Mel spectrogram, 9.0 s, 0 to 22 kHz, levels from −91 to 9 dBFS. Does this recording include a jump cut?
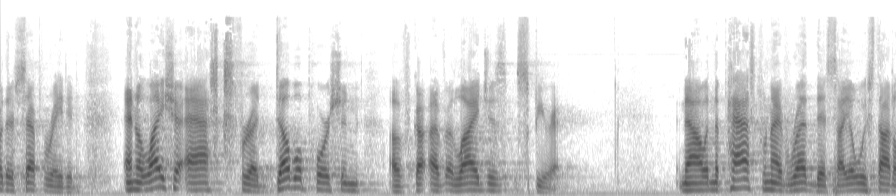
no; 0 cuts

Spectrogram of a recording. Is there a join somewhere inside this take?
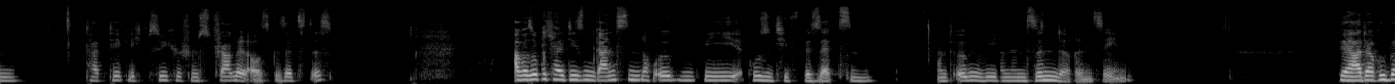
yes; 5 cuts; at 1.4 s, 5.4 s, 6.4 s, 7.4 s, 10.0 s

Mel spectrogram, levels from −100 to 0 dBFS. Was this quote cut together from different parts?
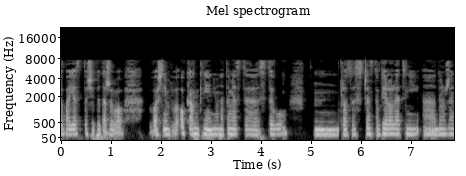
yes; 2 cuts; at 2.2 s, 5.5 s

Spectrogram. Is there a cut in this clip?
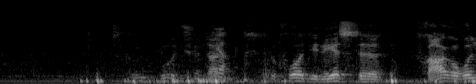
no; 0 cuts

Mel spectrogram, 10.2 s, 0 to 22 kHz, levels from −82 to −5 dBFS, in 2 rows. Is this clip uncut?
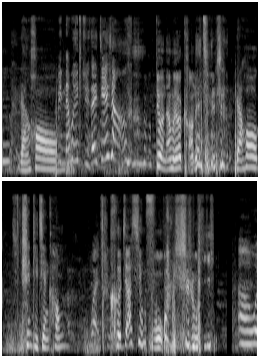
yes; 0 cuts

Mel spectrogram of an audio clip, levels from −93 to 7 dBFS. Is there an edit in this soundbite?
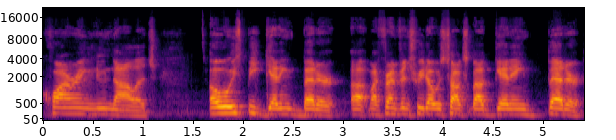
no; 0 cuts

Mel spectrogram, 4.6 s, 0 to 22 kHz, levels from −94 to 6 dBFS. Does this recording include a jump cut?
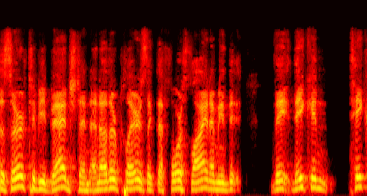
no; 0 cuts

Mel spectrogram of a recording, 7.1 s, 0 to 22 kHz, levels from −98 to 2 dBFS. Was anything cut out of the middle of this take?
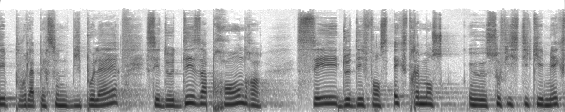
yes; 1 cut; at 4.2 s

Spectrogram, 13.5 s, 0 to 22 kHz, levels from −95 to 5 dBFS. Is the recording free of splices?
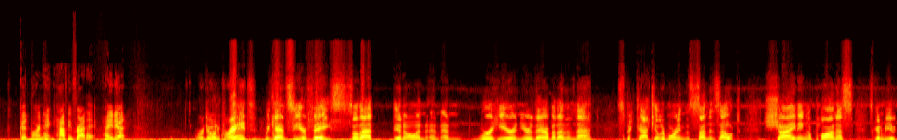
yes; 0 cuts

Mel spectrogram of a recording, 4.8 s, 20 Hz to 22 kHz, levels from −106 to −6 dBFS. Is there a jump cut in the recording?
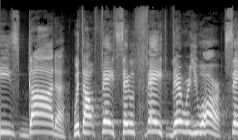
yes; 2 cuts; at 1.4 s, 2.7 s

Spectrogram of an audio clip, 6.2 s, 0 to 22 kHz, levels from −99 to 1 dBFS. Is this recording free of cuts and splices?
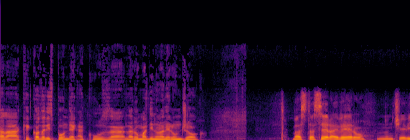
no; 1 cut; at 1.1 s

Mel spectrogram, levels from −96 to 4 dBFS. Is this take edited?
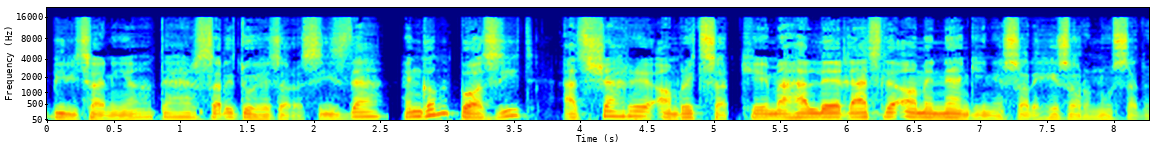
yes; 2 cuts; at 2.6 s, 5.1 s

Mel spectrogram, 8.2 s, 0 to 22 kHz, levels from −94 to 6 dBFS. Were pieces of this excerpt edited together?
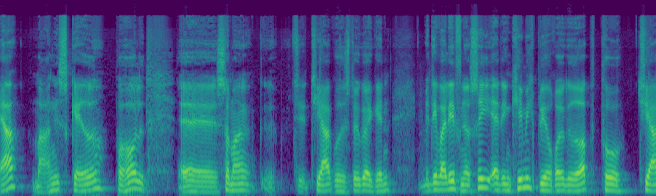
yes; 3 cuts; at 4.1 s, 5.2 s, 5.7 s

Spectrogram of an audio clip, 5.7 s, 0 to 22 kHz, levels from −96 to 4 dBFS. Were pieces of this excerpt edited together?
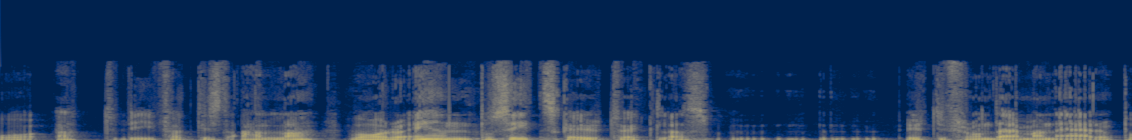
yes; 2 cuts; at 1.7 s, 2.7 s

